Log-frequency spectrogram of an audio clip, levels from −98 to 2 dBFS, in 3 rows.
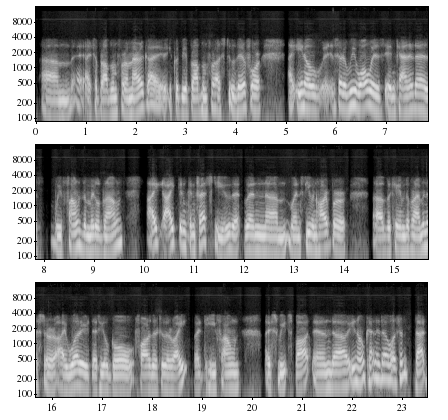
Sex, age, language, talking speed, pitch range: male, 50-69, English, 165 wpm, 125-150 Hz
